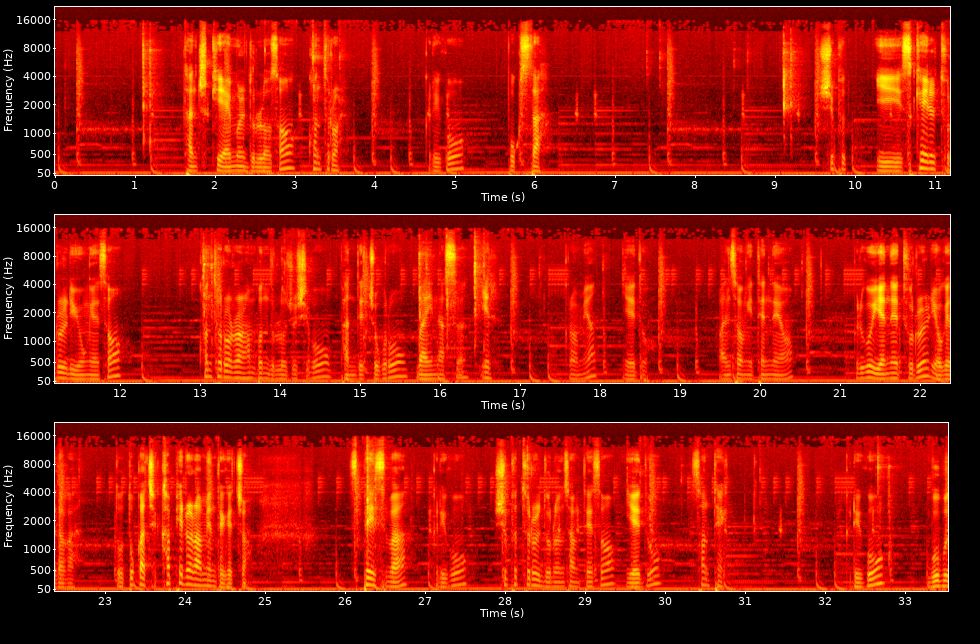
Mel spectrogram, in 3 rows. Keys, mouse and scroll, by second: 1.1 m, 3.4 click, 8.5 middle click, 13.9-15.0 drag, 16.1 KP_1, 17.3-20.0 middle drag, 27.0 space, 29.6 shift+click, 30.2-32.0 middle drag, 32.7 m.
